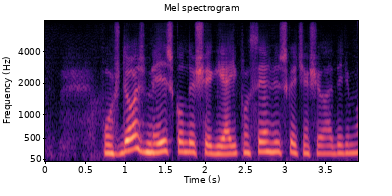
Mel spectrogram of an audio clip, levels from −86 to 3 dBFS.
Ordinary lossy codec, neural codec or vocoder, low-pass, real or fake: none; codec, 16 kHz, 0.7 kbps, FocalCodec; none; fake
